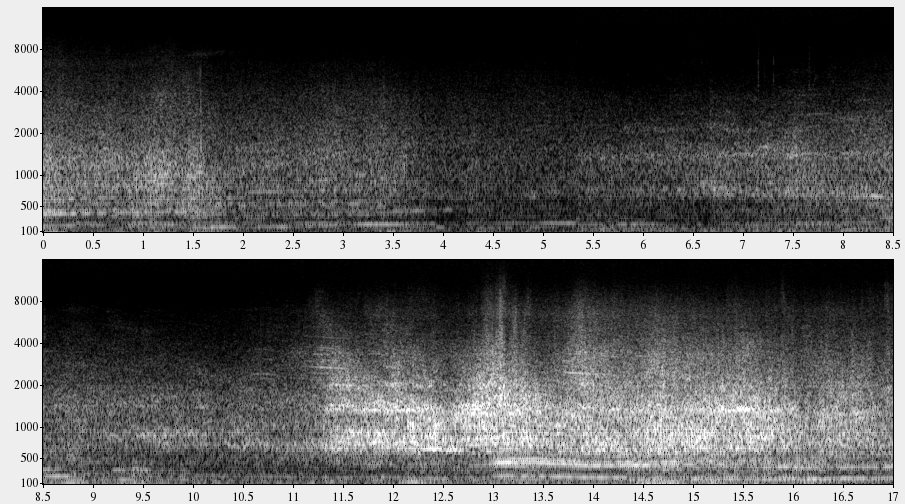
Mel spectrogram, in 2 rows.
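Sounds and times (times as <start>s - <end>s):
car engine driven hard: 6.6s - 17.0s.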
